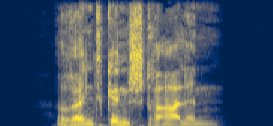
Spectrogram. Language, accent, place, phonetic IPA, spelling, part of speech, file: German, Germany, Berlin, [ˈʁœntɡn̩ˌʃtʁaːlən], Röntgenstrahlen, noun, De-Röntgenstrahlen.ogg
- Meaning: dative plural of Röntgenstrahl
